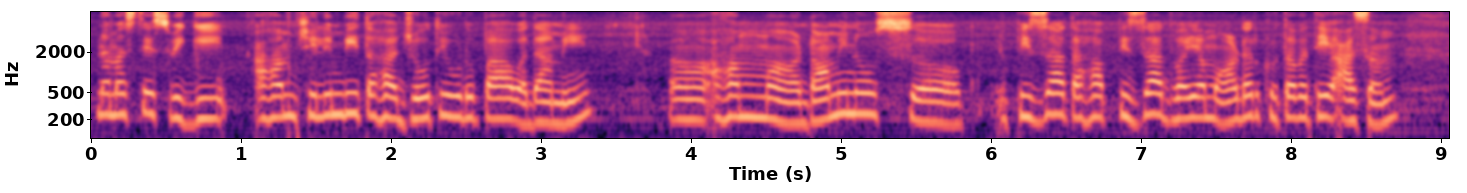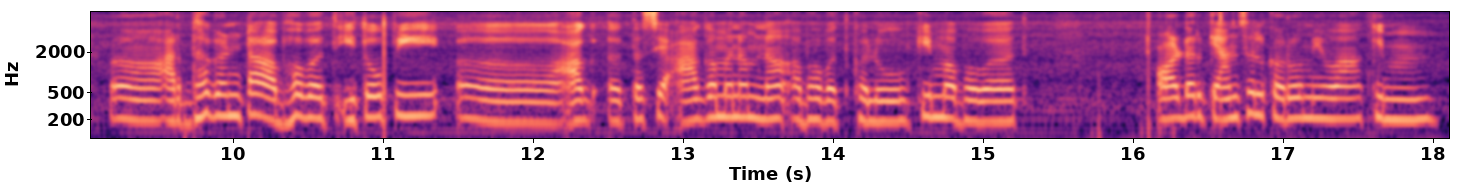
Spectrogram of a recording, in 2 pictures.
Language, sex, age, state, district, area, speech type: Sanskrit, female, 45-60, Karnataka, Udupi, urban, spontaneous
